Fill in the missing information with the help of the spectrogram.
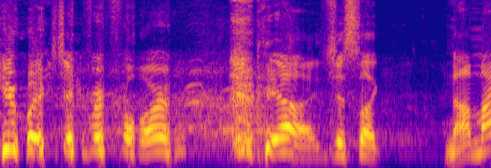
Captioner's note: laughter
